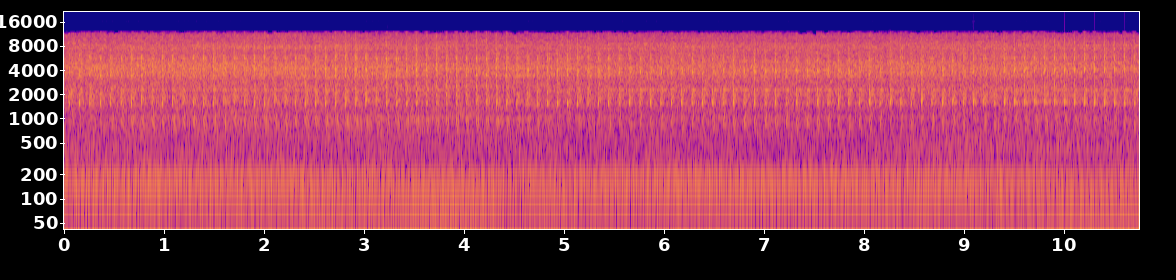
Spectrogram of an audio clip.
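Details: Jeep XJ 4.0L HO petrol six idling at 1500 rpm: loud, steady rapid knock over the engine note; flexplate bolts already tightened, oil pan gasket lacked metal inserts, piston slap suspected, cause unknown.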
